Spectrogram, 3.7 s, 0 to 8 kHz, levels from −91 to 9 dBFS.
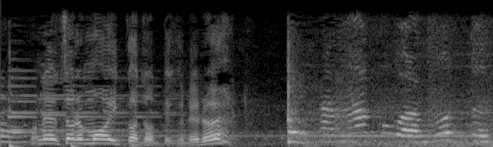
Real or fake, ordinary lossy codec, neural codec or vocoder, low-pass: real; Opus, 64 kbps; none; 7.2 kHz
